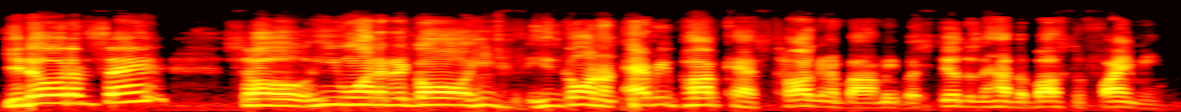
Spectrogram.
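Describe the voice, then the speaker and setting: Young man, high-pitched voice, dry close sound, profane street slang, emphatic casual interview talk, from Cuba. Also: pushed and bright, no echo. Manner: emphatic, slangy, punctuated with "bro" and "you know what I'm saying". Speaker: professional fighter, podcast guest.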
